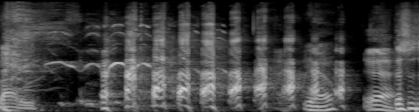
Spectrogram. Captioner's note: Hank laughs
